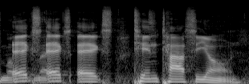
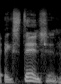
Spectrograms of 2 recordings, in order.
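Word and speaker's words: XXXTentacion: XXX Tentacion. That's how you say it. – Extension.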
